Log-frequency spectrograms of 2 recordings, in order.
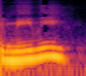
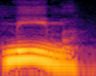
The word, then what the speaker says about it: meme: correct you on there but did you say mimi yeah was it mimi it's pronounced meme but a lot of my more friends think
